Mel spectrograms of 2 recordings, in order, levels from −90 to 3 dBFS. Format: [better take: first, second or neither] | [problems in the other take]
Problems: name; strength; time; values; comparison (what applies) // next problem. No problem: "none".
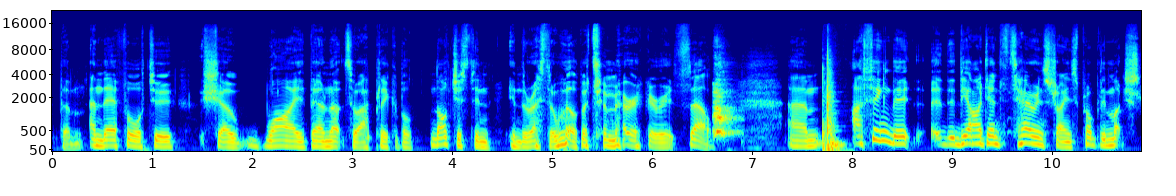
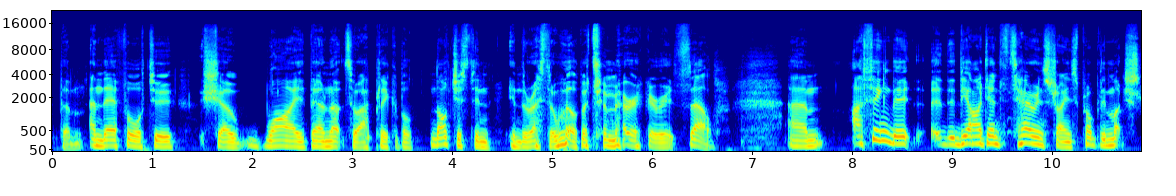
second | dog barking; loud; at 6.5 s; peak 4 dB above the speech // footsteps; loud; at 7.5 s; peak 3 dB above the speech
